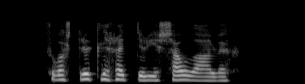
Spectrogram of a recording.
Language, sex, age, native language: Icelandic, female, 13, Icelandic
